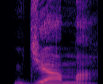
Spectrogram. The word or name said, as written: llama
